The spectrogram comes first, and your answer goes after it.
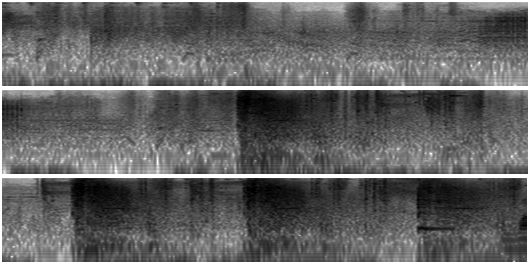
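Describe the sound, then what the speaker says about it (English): Rockets fire and explode repeatedly in an Unreal Tournament match, with several sharp loud blasts and crashing impacts amid clattering game sounds and brief quieter gaps. "Wasty gets melted by rockets there"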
